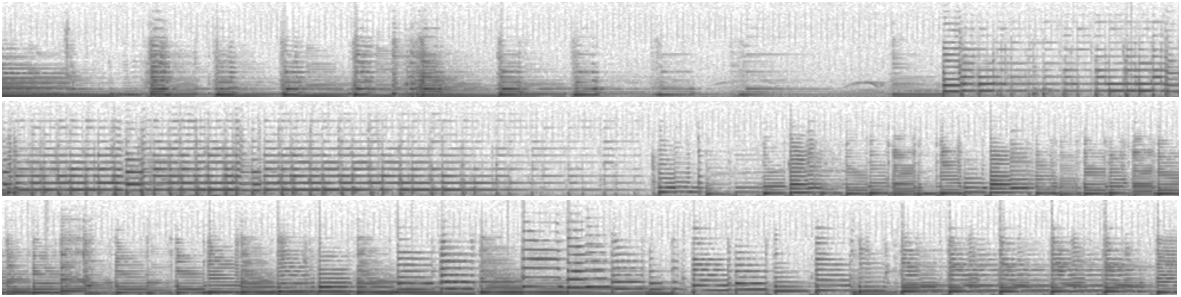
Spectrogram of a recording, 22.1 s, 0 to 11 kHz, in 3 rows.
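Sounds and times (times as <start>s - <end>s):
mandolin tremolo and picking: 0.0s - 22.0s.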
